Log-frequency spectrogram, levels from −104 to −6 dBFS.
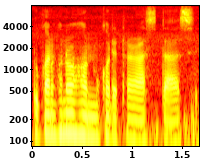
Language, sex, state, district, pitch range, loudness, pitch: Assamese, male, Assam, Hailakandi, 100-120 Hz, -21 LUFS, 110 Hz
